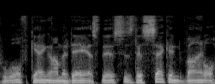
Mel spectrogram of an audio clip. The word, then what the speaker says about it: Wolfgang Amadeus: It's pronounced Wolfgang Amadeus.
